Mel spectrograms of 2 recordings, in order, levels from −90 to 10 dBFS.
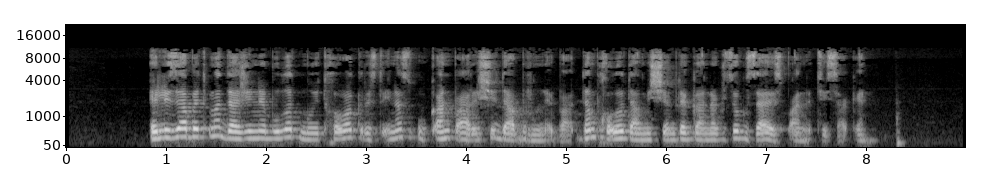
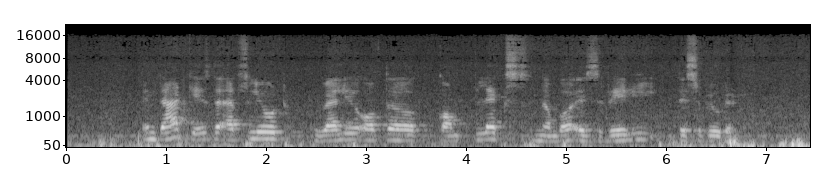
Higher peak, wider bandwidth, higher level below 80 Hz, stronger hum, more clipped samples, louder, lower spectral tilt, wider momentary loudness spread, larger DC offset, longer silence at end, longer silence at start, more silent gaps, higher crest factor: about the same, -2 dBFS vs -2 dBFS; second, 11.5 kHz vs 16.5 kHz; second, -56 dBFS vs -26 dBFS; neither; neither; about the same, -18 LUFS vs -18 LUFS; second, -3 dB/octave vs -5 dB/octave; about the same, 11 LU vs 13 LU; neither; first, 0.6 s vs 0 s; first, 0.85 s vs 0.05 s; neither; about the same, 18 dB vs 16 dB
